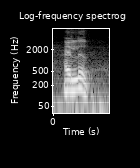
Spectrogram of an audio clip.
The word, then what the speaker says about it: Hallelujah: La CH no se pronuncia en el hebreo. Así que es Hallelujah.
